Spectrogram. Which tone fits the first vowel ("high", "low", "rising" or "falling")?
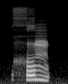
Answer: falling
